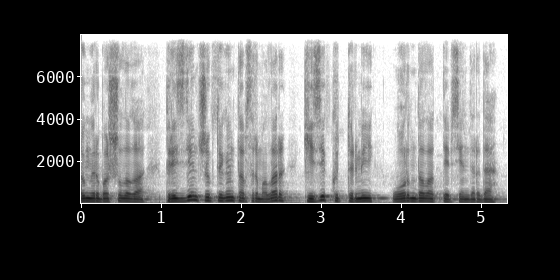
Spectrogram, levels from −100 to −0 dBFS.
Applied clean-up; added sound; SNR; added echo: none; none; none; none.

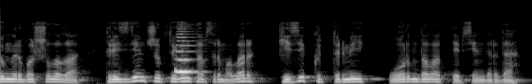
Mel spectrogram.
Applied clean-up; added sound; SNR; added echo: classical method log-MMSE.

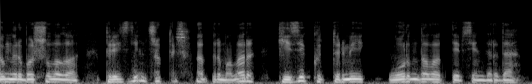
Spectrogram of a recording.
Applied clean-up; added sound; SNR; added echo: neural diffusion model UNIVERSE++.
